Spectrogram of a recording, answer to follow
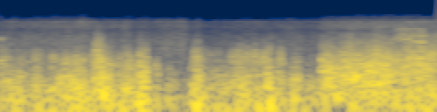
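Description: Strong gusty wind buffeting the microphone, a loud, uneven low rumble.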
